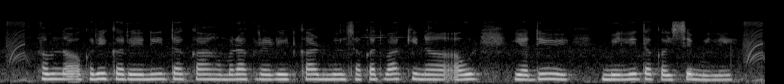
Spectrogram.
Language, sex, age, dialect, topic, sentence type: Bhojpuri, female, 18-24, Southern / Standard, banking, question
